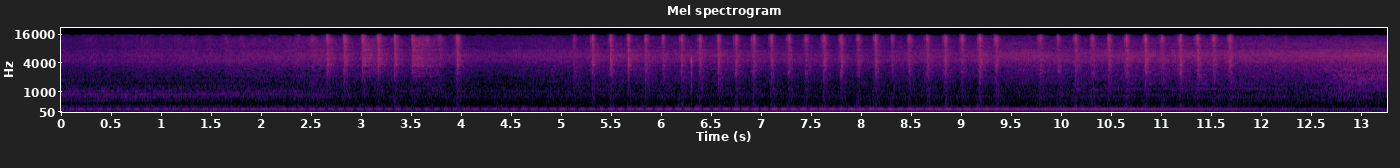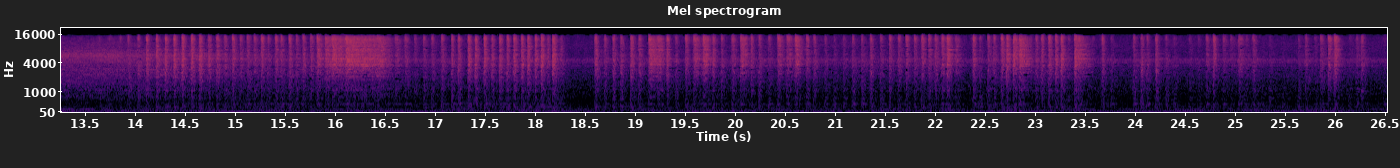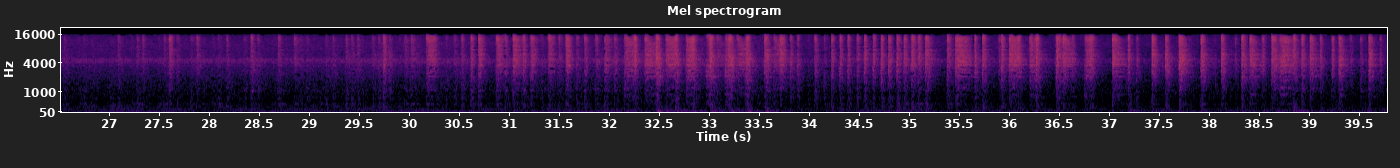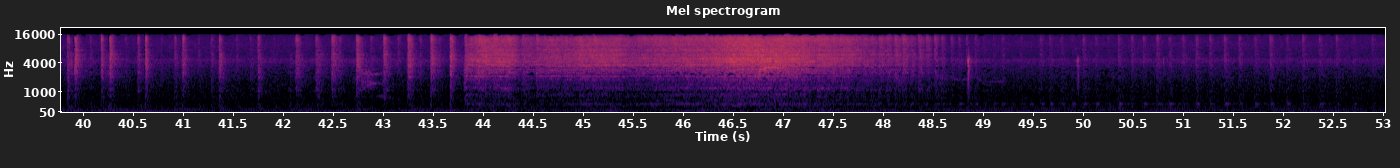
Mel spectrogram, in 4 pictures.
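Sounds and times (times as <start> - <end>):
low held tone: 0.0 - 13.9
loose drum and cymbal hits: 0.0 - 40.2.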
